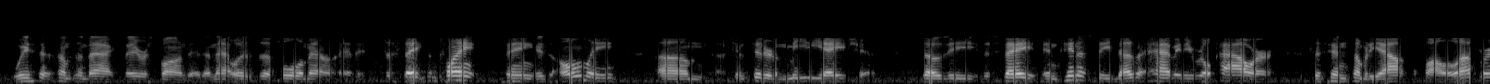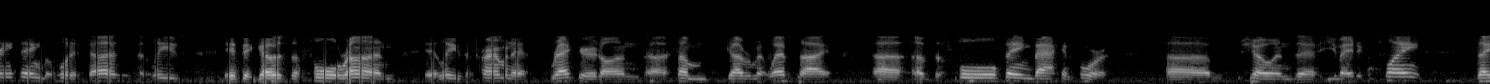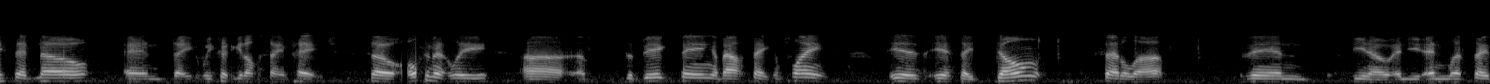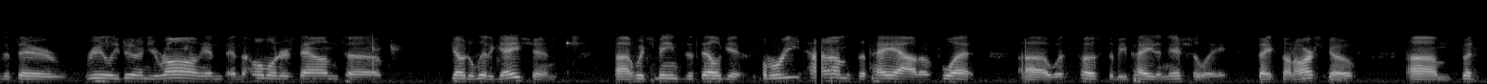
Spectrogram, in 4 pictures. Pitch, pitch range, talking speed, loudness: 145 Hz, 130-170 Hz, 155 wpm, -30 LUFS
